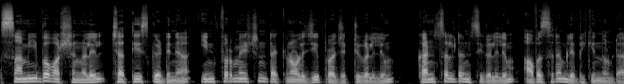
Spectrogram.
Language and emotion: Malayalam, neutral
